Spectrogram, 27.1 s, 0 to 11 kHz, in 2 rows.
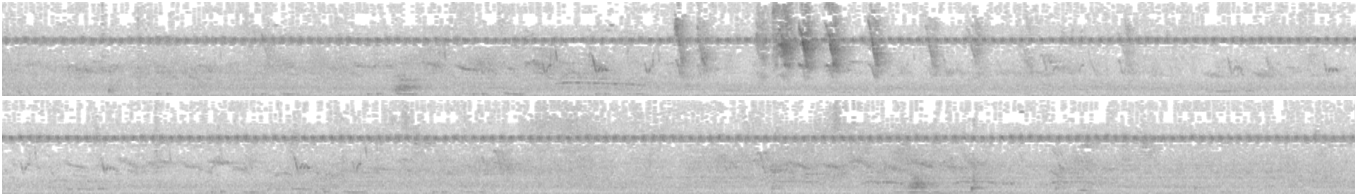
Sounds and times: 0.0s quiet suburb noise 27.0s
0.1s birds 19.6s
20.5s birds 25.1s

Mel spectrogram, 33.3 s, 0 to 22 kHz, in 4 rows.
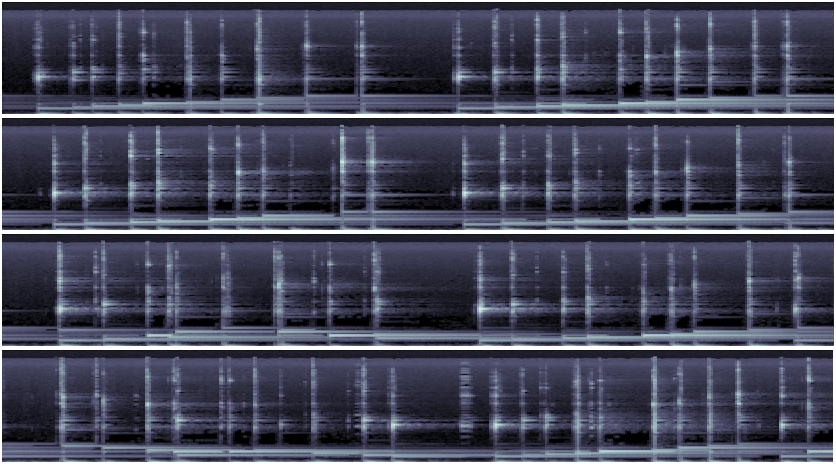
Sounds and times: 0.0s Kalimba wooden 33.2s

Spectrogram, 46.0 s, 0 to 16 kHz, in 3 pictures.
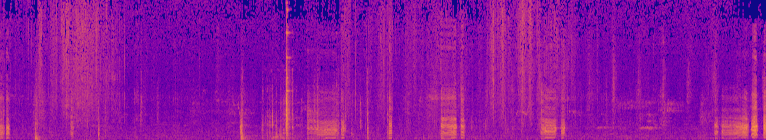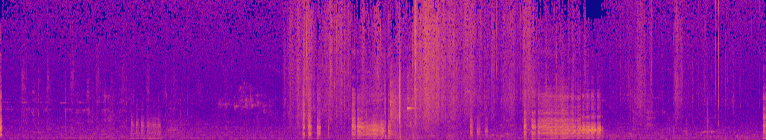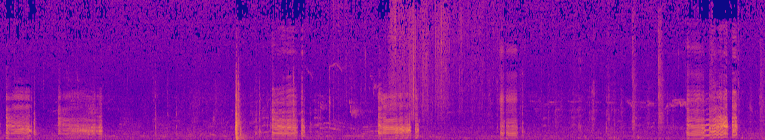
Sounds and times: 0.0s Chicken 0.3s
1.0s Chicken 2.4s
6.0s Chicken 15.4s
16.8s Chicken 19.0s
21.0s Chicken 33.0s
33.6s Chicken 45.6s

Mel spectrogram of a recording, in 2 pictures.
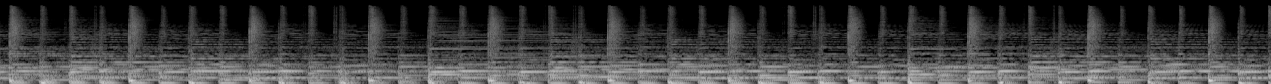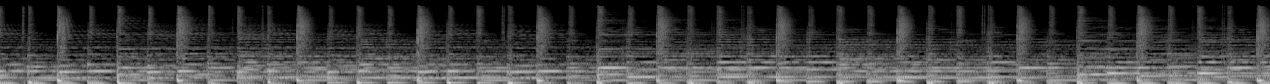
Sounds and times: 0.0s drum 25.4s
0.0s pad 25.4s
0.0s piano 25.4s

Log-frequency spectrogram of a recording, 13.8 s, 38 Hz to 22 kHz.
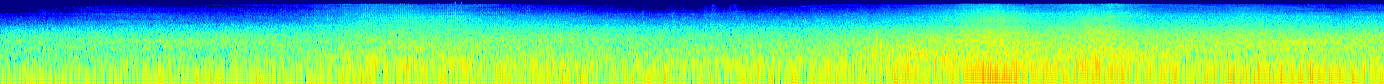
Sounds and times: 0.0s medium speed cars 13.8s
3.1s motorcycle 5.2s

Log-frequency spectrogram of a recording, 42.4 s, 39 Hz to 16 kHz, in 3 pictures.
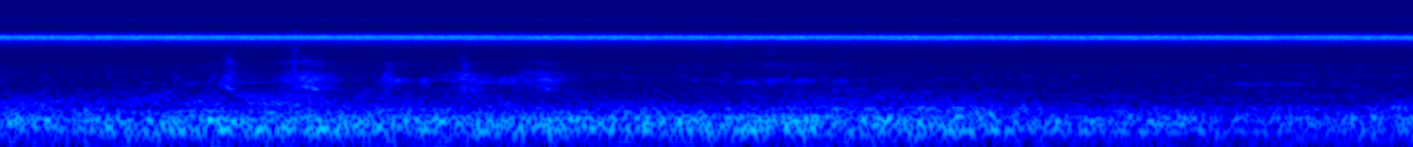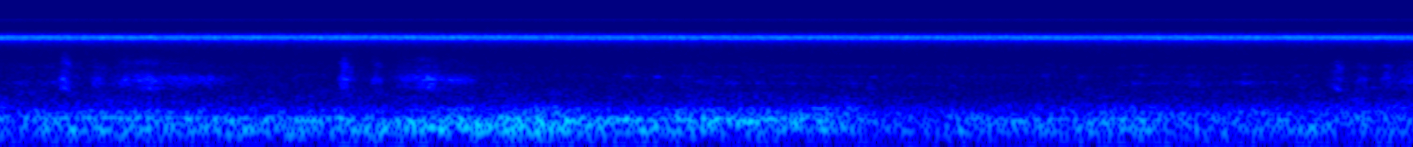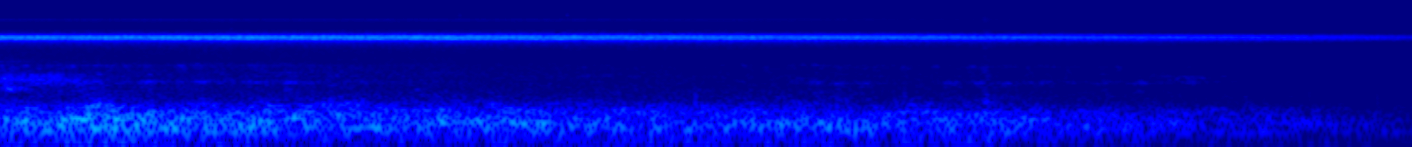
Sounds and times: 2.1s distant dog barkings 5.8s
7.9s crickets singing 39.6s
14.6s distant dog barkings 16.4s
17.5s distant dog barkings 19.0s
26.1s distant dog barkings 31.5s

